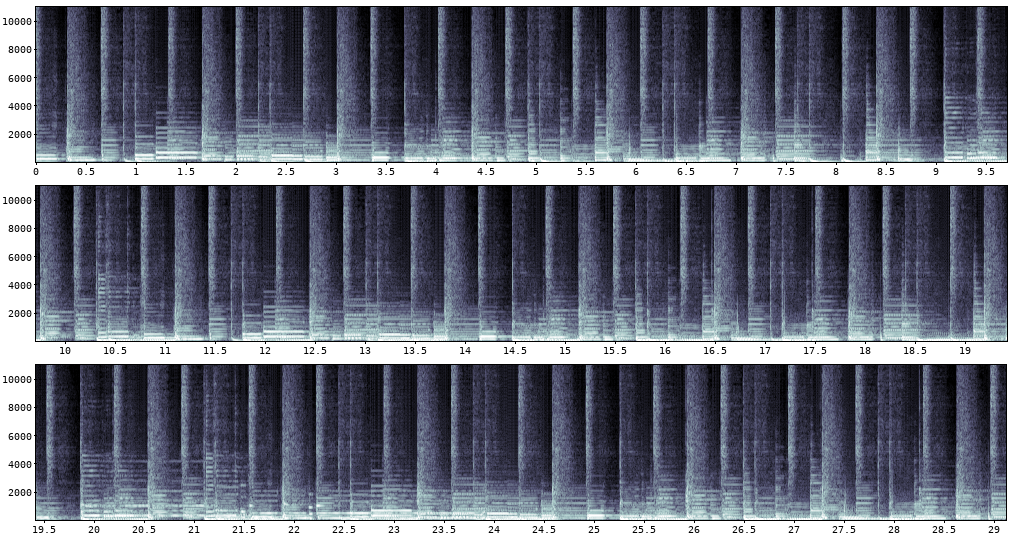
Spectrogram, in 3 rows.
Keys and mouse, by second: 0.3 click, 1.4 click, 2.3 right click, 3.5 click, 4.1 click, 4.5 right click, 5.3 click, 6.2 click, 7.5 click, 12.4 click, 13.2 click, 13.6 click, 14.8 click, 15.8 click, 20.0-20.8 typing, 20.9 Down, 23.8-24.9 typing, 26.1 Down, 26.4 Down, 26.7 Up, 27.1 Return, 27.7-29.1 typing, 27.9 KP_Add.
